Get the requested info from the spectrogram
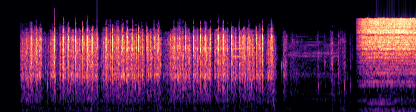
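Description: Rapid typewriter-like mechanical clatter for about four seconds, as an intro sound effect. A quieter stretch follows, then a steady hiss with a low hum begins near the end.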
